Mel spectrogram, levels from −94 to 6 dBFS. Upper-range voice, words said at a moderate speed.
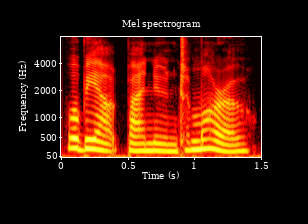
No: high, 195 Hz; fast, 240 wpm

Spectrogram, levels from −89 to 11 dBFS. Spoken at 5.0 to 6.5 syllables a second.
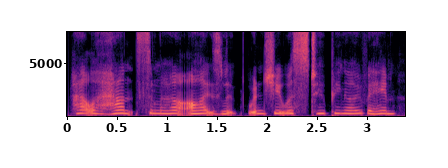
Yes: 5.1 syllables/s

